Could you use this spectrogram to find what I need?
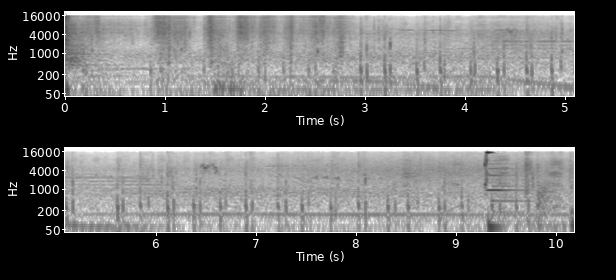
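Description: Quick footsteps run over hard paving.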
